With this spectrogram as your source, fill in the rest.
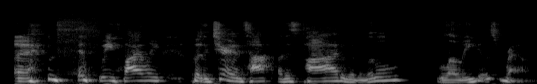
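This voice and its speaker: Using an American accent, a man talks at a fairly quick pace in a fairly high pitch with very wide pitch swings. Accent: southern accent, may come out. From eastern North Carolina. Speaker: podcast host. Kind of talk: casual chat; episode intro rundown.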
